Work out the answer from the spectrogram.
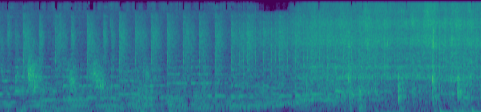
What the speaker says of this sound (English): Once you've sauteed your tomatoes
